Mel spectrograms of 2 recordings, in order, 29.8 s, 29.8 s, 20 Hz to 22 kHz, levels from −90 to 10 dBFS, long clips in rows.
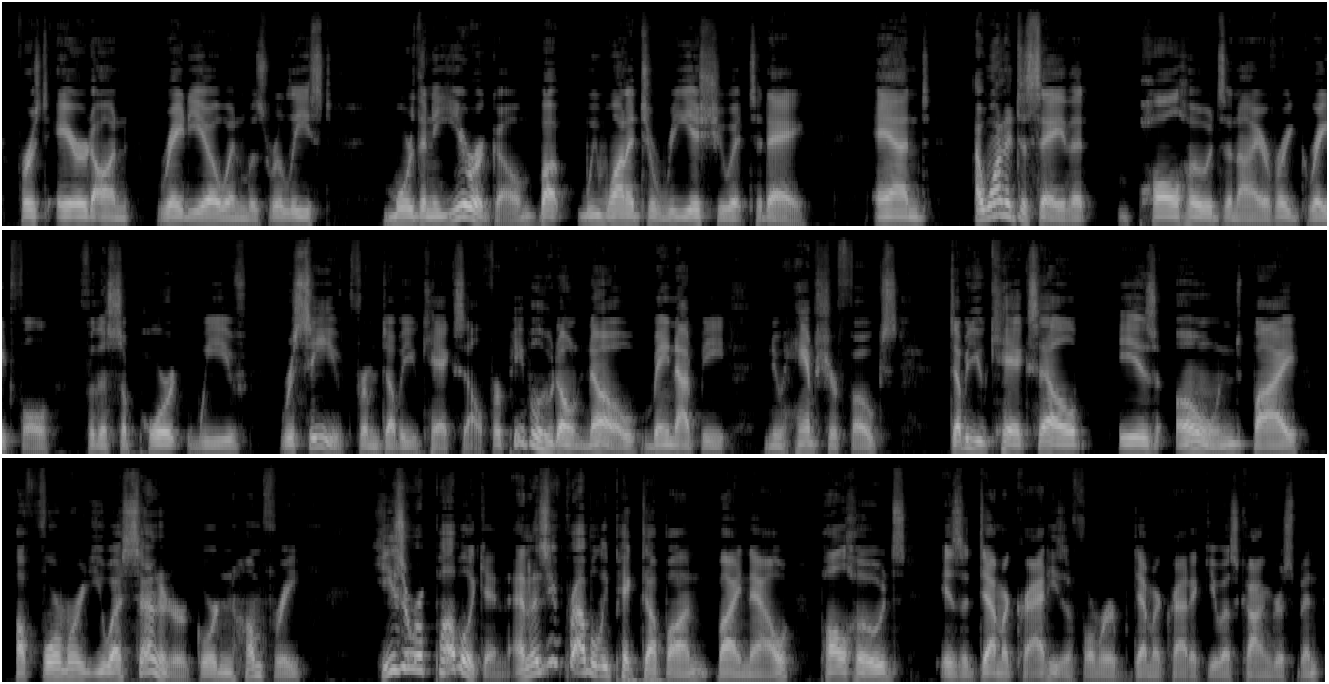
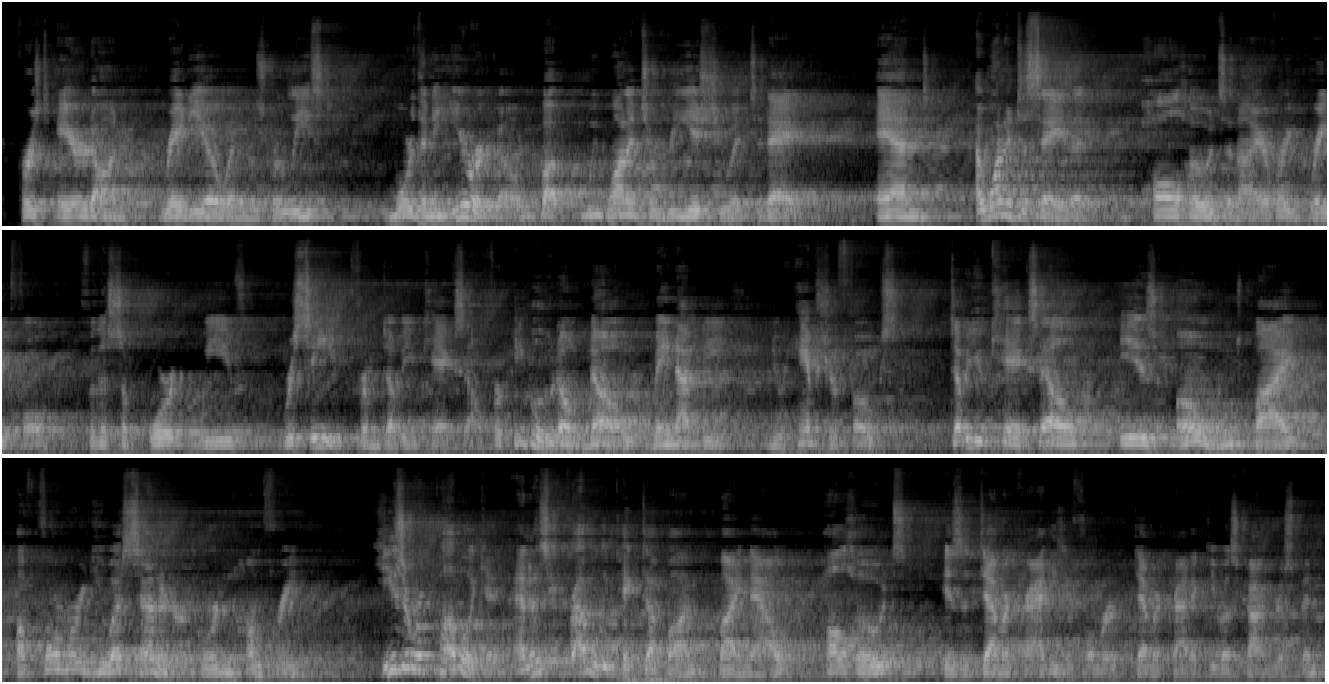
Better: first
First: none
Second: room echo; noticeable; dies away in 2 s // off-mic speech; somewhat distant

